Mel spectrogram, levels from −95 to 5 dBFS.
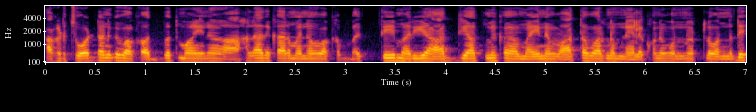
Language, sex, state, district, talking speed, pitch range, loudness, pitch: Telugu, male, Andhra Pradesh, Srikakulam, 120 wpm, 125-140 Hz, -16 LUFS, 130 Hz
